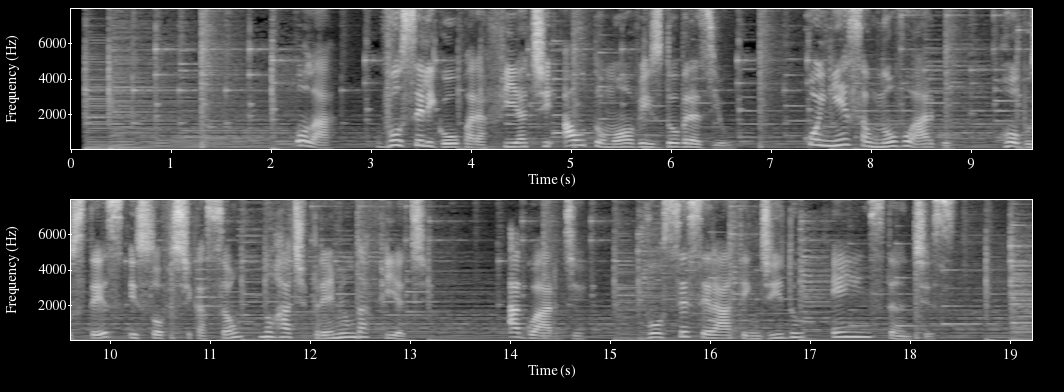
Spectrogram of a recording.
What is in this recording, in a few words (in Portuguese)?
mensagem de espera voz feminina; fiat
